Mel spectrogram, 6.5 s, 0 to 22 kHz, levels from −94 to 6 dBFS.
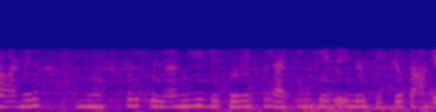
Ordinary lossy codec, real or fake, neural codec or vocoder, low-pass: none; fake; codec, 24 kHz, 1 kbps, SNAC; 3.6 kHz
